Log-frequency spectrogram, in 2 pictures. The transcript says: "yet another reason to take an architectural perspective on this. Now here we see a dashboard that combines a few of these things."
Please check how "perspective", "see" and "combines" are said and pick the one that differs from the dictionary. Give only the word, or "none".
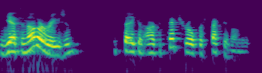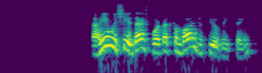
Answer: none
